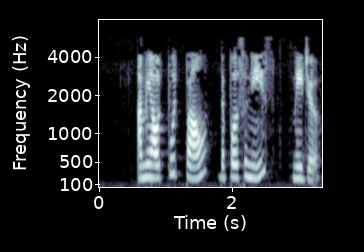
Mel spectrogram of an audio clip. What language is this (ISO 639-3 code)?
asm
